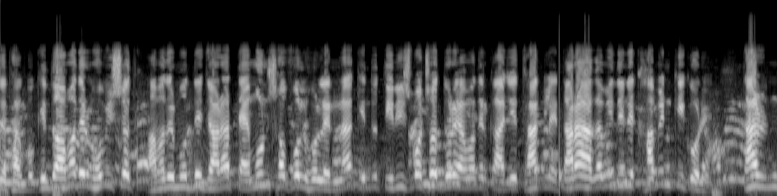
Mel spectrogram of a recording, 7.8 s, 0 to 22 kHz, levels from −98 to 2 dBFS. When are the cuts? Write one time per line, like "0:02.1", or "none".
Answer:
0:01.4
0:05.5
